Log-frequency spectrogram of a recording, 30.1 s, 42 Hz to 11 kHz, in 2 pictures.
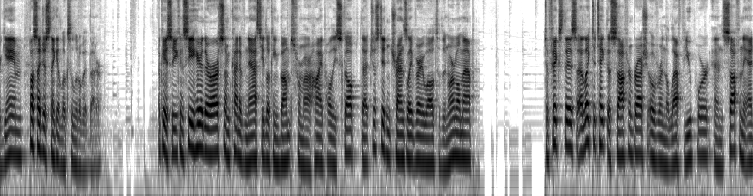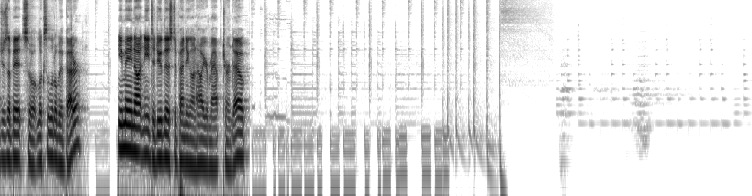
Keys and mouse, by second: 0.6 click, 2.3-3.0 middle drag, 5.6 middle drag, 6.1 middle click, 6.5 middle click, 7.3 shift+middle drag, 8.1 middle click, 8.8 middle click, 11.1 click, 16.7 f, 20.5 shift+click, 21.4 ctrl+click, 21.9 ctrl+click, 22.4 shift+middle click, 22.8 ctrl+middle drag, 23.3 f, 24.0-30.1 drag.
